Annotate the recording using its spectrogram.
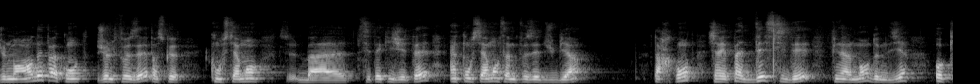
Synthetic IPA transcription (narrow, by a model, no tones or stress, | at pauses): ʒənəməʁɑ̃d̪ɛpakɔ̃t̪ʒələfəzɛpaʁsə̥kə | kɔ̃sjamɑ̃baset̪ɛkʲiʒet̪ɛɛ̃kɔ̃sjamɑ̃saməfəzɛd̪ybjɛ̃ | paʁkɔ̃t̪χʒ̥avɛpad̪esid̪efinalmɑ̃d̪əməd̪iːʁɔkʲ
